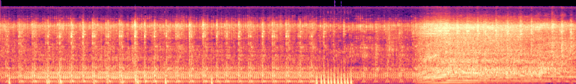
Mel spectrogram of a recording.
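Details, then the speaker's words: Manet Korado/Puch-type two-stroke moped: choppy popping stops as the louder bike with the exhaust leak is shut off, leaving a smooth, soft, steady buzz. Whisper-quiet normal idle with no leak puffing. "So there we are, here's the loud one gone. that thing. Listen to that whisper quiet beast."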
